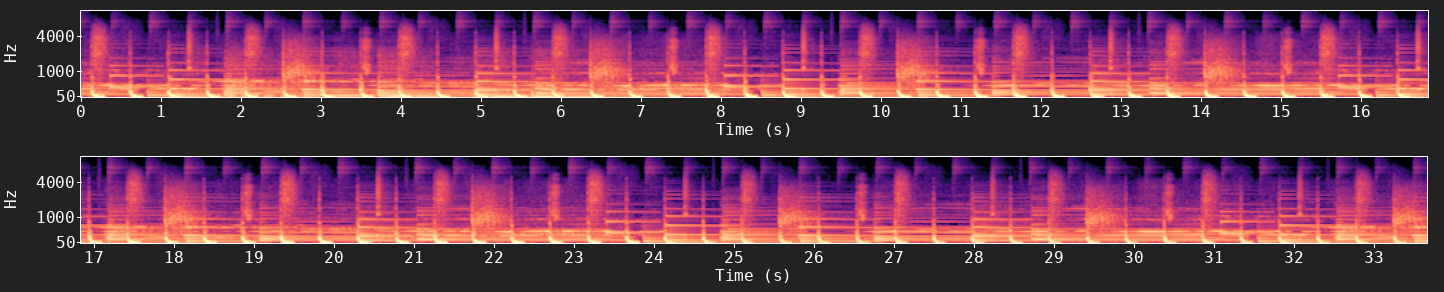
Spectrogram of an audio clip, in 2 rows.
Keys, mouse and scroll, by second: 1.4-2.0 scroll up 2, 2.0 ctrl+b, 3.3 middle click, 3.7 click, 4.3 3, 4.3 click, 4.8 e, 6.5-7.4 scroll down 1, 7.4 ctrl+r, 9.6 click, 10.2 3, 10.5 click, 11.0 KP_1, 11.5 e, 13.4-14.4 middle drag, 14.4 Tab, 14.9 KP_1, 15.4 alt+x, 16.0 click, 16.2-16.7 middle drag, 16.7 scroll down 2, 16.9-18.0 middle drag, 18.0 KP_1, 18.9-20.2 middle drag, 20.2-21.6 drag, 21.9-22.4 scroll up 1, 22.4-23.9 drag, 24.9-27.2 drag, 27.2-27.9 middle drag, 27.9-29.2 right drag, 29.2 scroll down 4, 29.8-30.2 scroll down 7, 30.2 click, 30.9 click, 31.2 middle click, 32.0-32.9 ctrl+z.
